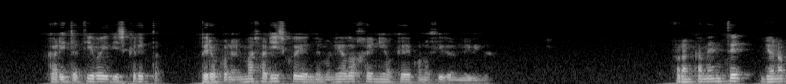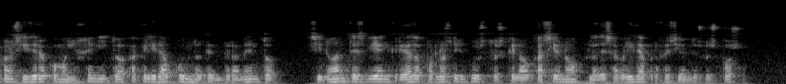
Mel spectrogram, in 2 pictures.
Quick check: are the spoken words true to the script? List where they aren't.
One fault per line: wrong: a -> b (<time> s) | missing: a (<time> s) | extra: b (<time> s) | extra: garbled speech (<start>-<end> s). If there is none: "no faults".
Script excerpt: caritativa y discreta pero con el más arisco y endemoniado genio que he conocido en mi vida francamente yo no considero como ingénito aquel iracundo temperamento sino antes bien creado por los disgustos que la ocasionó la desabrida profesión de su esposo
no faults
